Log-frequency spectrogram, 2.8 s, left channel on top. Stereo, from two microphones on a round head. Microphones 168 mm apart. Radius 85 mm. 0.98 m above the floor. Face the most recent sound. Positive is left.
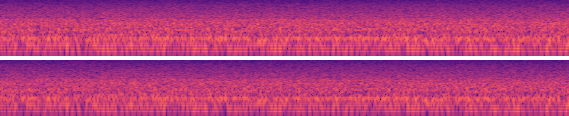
No sound to turn to.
